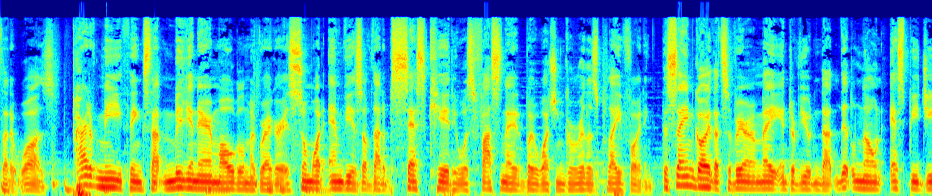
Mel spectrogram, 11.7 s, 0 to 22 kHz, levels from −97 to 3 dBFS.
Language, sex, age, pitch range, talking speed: English, male, 20-39, 95-110 Hz, 195 wpm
